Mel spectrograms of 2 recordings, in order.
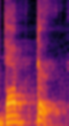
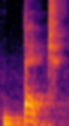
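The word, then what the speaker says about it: debt: आप इसको बोलते हैं डेप्ट। डेप्ट, इसमें बी है ना, साइलेंट होता है एक्चुअल में। आप डेप्ट बोलते हैं तो गलत बोलते हैं, इसको बोला जाता है डेट।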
